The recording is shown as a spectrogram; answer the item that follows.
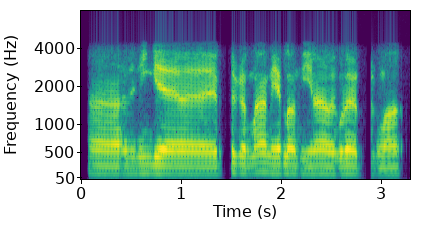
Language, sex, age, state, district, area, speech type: Tamil, male, 18-30, Tamil Nadu, Sivaganga, rural, conversation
